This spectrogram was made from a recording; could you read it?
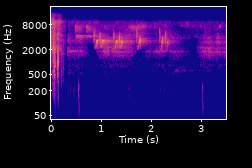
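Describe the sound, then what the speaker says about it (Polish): Tits calling in a winter forest along a hiking trail, a few thin high chirps and short call phrases at moderate distance, with footsteps and faint rustling beneath. "Sikorki, wiewióreczki."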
